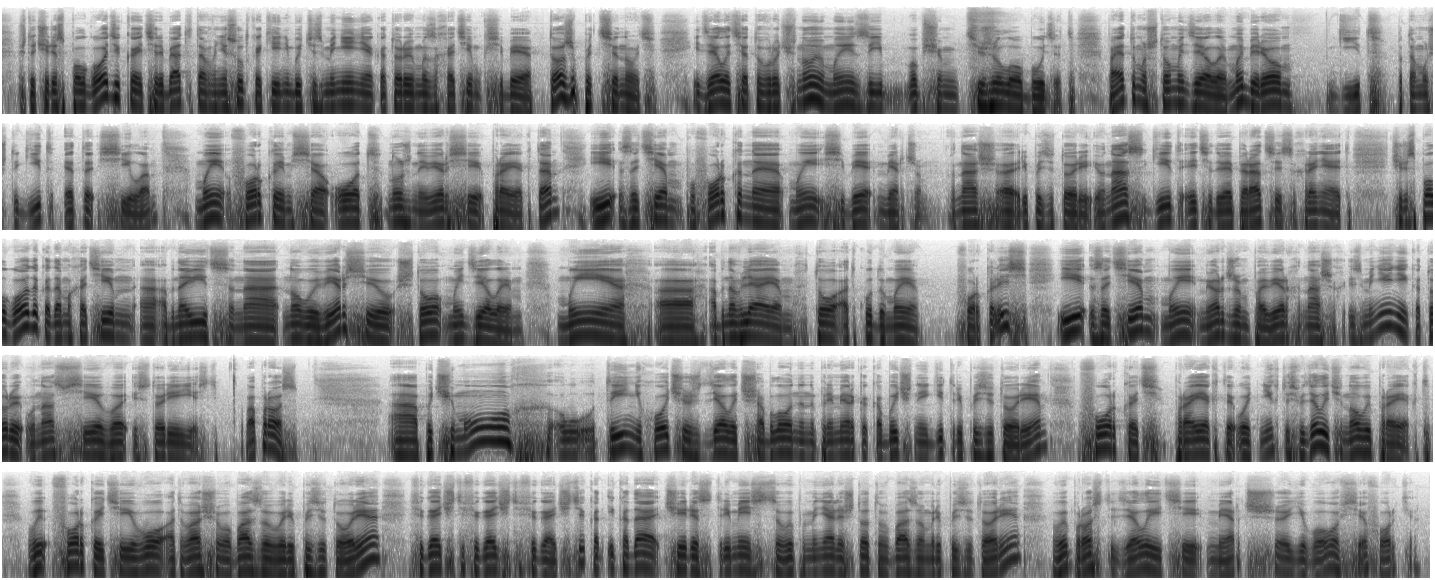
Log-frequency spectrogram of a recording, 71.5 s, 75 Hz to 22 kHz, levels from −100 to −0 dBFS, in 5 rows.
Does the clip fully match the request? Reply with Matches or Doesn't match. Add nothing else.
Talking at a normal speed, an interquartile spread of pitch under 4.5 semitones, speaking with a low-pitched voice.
Matches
